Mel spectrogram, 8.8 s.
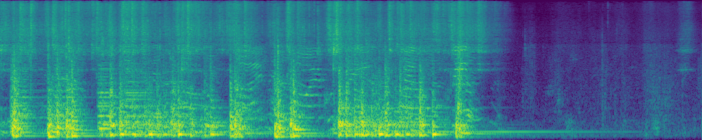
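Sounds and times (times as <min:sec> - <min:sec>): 
drumming: 0:00.0 - 0:06.4.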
